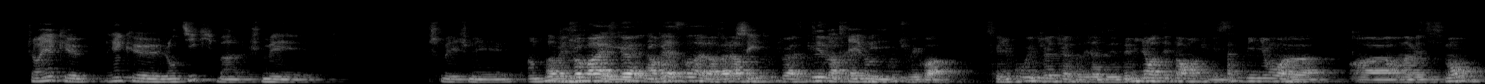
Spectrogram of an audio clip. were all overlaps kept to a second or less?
No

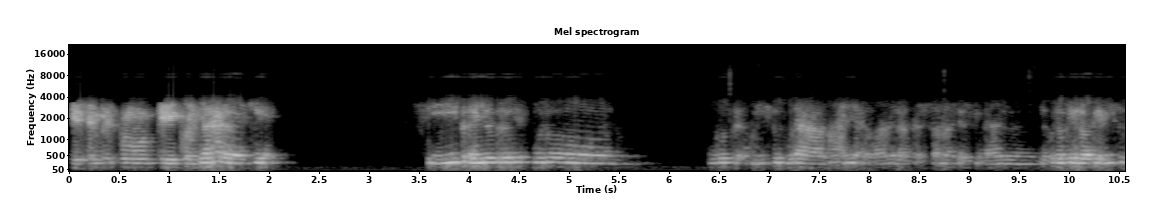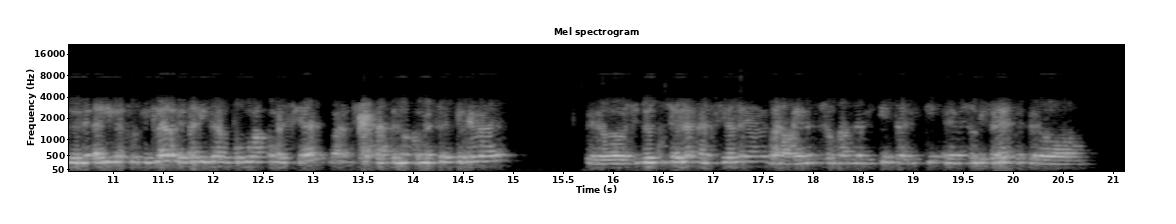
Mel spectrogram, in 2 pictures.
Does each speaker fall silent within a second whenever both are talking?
Yes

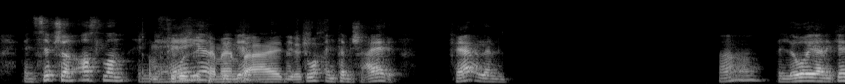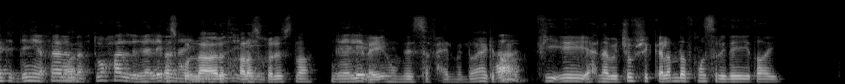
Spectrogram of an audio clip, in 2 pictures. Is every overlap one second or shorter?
No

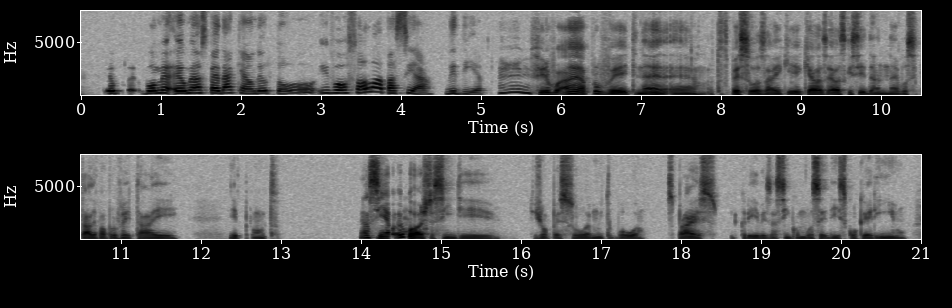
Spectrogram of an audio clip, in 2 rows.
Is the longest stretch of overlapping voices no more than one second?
Yes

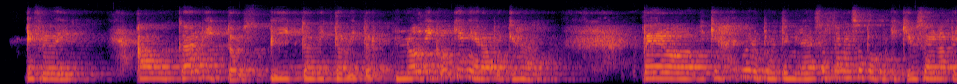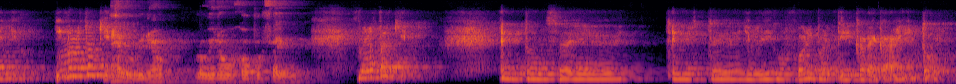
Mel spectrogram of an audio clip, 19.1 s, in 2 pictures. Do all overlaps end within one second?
Yes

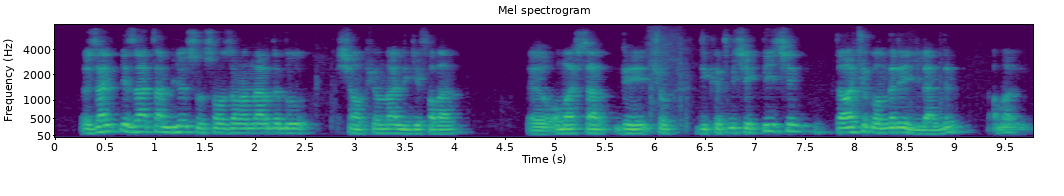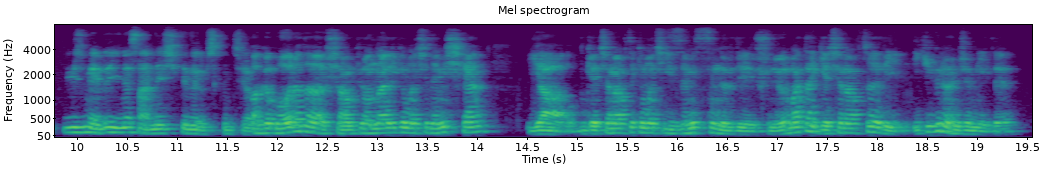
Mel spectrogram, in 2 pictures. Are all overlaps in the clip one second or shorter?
Yes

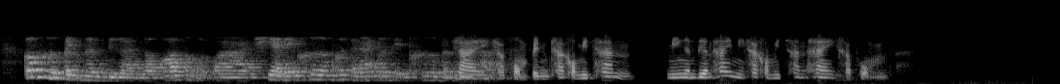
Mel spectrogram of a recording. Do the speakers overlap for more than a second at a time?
No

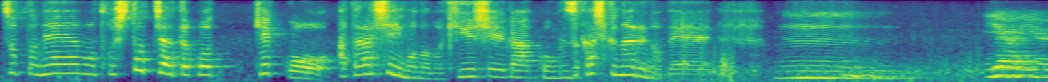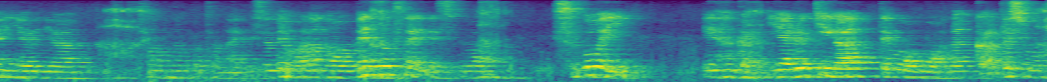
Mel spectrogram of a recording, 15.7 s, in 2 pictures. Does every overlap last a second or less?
Yes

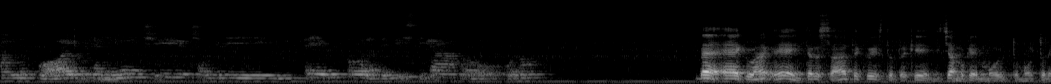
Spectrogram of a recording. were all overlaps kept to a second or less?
Yes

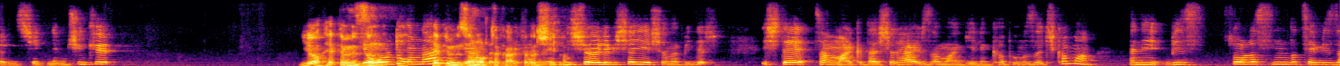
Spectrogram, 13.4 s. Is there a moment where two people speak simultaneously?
Yes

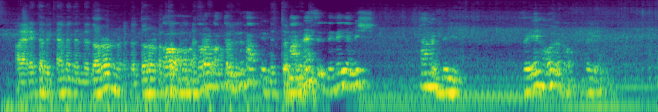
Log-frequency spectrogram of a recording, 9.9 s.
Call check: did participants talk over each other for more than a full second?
Yes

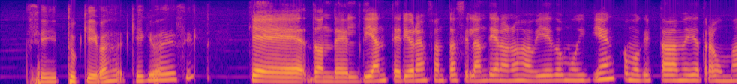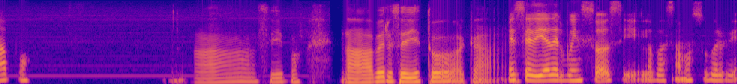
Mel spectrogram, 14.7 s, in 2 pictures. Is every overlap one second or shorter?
Yes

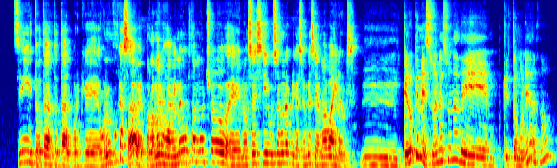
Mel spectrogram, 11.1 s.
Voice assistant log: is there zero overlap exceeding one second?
Yes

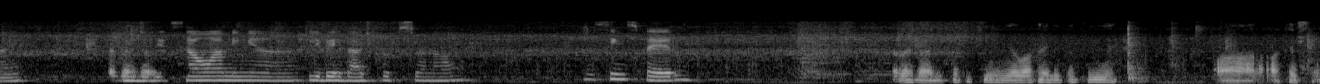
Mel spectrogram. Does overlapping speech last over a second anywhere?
No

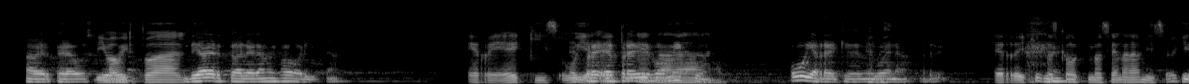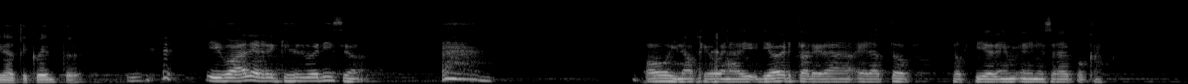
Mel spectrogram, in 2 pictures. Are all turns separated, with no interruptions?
No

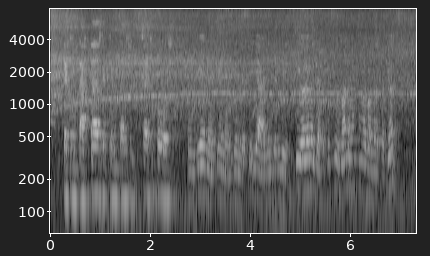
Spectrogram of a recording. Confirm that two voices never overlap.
Yes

